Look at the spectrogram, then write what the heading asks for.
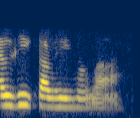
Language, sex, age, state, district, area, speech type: Hindi, female, 45-60, Bihar, Begusarai, rural, conversation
